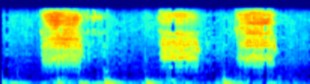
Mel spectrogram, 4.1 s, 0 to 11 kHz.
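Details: Barn owl at a nest with prey, recorded 23 September 2019 just after midnight; three harsh, breathy hissing screeches, each about half a second long, separated by short pauses with faint low thumps between them.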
